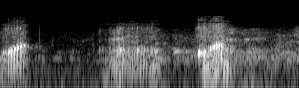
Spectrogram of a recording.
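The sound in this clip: A Hampshire boar at a livestock show lets out three low, rasping, snore-like grunts, each separated by a pause.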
